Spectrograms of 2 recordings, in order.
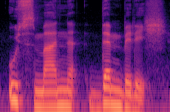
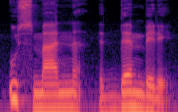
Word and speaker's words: Ousmane Dembélé: and he's very good so how do you pronounce his name you will say usman dembele usman dembele so dembele have to e with an accent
